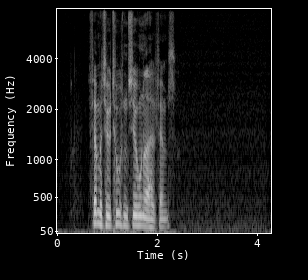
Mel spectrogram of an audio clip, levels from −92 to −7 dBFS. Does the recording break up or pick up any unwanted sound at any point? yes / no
no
